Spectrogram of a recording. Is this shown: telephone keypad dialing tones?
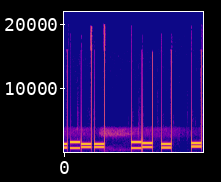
yes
